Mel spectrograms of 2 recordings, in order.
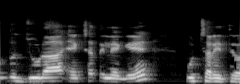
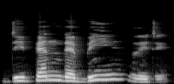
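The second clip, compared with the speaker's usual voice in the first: ডিপেন্ডেবিলিটি slowly, বি held and lifted; teacher's careful ডিপেন্ডেবিলিটি, weight on বি; stress on বি; slower than usual. Shown as a demonstration. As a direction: stretch বি in ডিপেন্ডেবিলিটি and let litti fall. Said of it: "এই বি এ এসে জোর দেব".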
